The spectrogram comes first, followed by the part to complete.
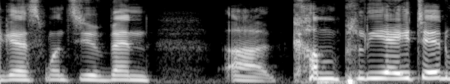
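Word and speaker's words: compleated: once you've been uh compliated which i've heard is pronounced completed even though it's not how they spell it i thought they were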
